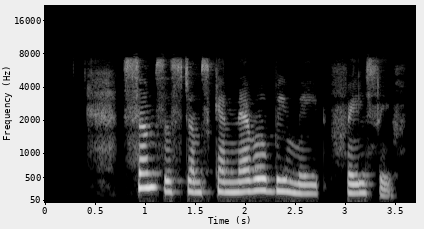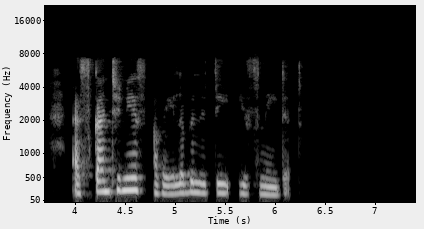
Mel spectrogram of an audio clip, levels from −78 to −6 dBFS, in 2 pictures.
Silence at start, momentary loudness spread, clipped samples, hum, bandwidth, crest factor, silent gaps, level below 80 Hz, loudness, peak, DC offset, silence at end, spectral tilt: 0.4 s; 16 LU; under 0.1%; none; 7.8 kHz; 22 dB; 3.66-3.73 s; -70 dBFS; -27 LUFS; -6 dBFS; under 0.1%; 1.25 s; -5 dB/octave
